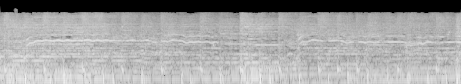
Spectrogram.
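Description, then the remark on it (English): A high, wavering male voice sings wordless wails in the emotional part at the end of a rock song, over a loud, dense band, the vocal line sliding and trembling above distorted guitars and drums throughout. “it just sounds like he's not making any words right”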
